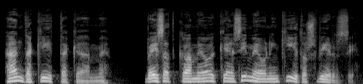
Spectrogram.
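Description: A man's voice: on the low side, sing-song, breathy edge, no room sound, clean studio sound. A man reading the lines of a cheeky youngest brother who mocks his elders. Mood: teasing. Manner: teasing, mocking.

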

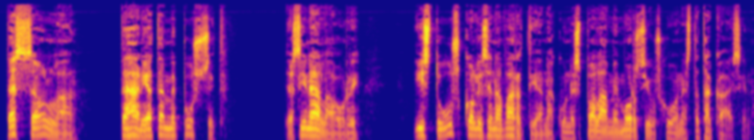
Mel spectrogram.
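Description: A man's voice: medium pitch, lively intonation, no echo, studio quality, close to an everyday voice. A man voicing a brash, bossy eldest peasant brother in a classic audiobook reading. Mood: blustering. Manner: bossy, quick to scold.

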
